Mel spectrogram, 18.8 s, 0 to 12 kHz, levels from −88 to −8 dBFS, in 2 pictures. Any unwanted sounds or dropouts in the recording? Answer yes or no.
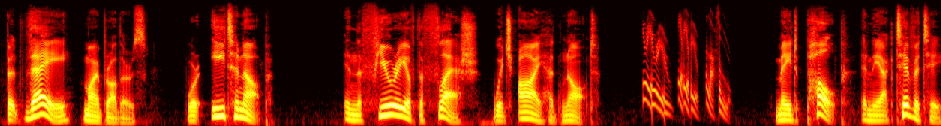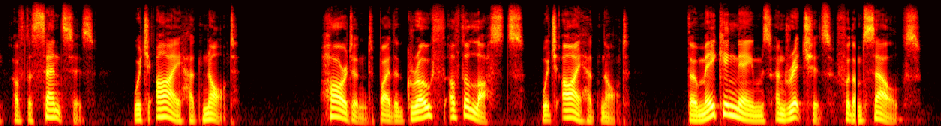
yes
